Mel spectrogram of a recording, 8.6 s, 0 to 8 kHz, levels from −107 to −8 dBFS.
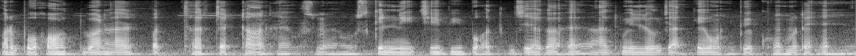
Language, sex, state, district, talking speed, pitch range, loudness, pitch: Hindi, male, Chhattisgarh, Raipur, 145 wpm, 100-110 Hz, -22 LUFS, 105 Hz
